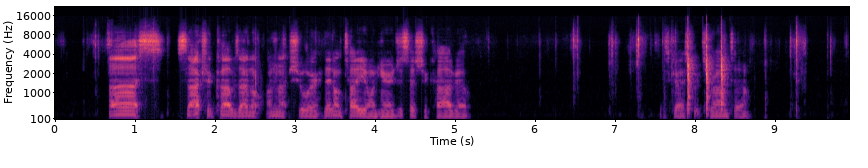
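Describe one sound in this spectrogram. Plastic card sleeves crinkle and rustle in hands.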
